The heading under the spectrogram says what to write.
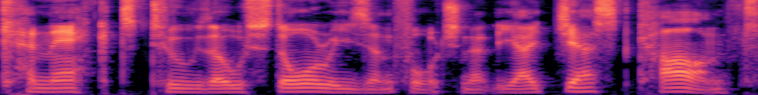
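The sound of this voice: A man talks at a fairly low pitch with little pitch movement. The recording is very clean, with a silent background.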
